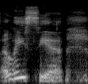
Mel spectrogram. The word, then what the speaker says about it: Alicia: and I was like I think it's Alicia but it might be Alicia but the narrators pronounced it as Alisia which is such a beautiful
